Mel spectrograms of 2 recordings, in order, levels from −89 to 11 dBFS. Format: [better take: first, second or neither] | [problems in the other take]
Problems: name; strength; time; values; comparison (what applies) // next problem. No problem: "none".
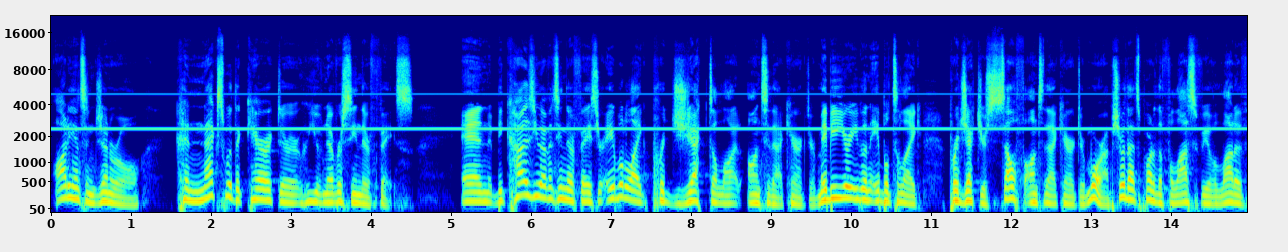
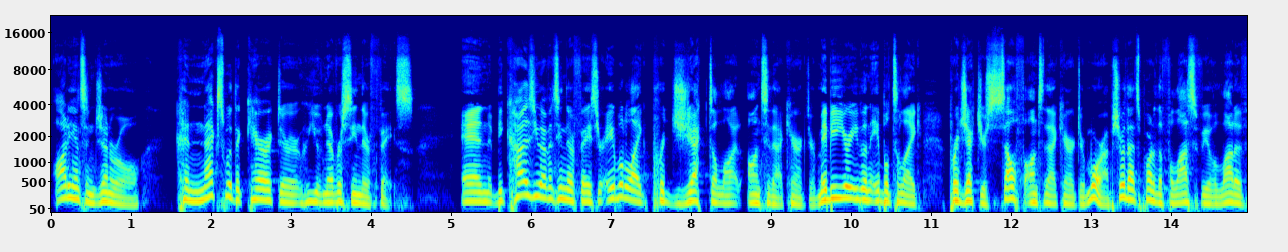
second | high-pitched whine; noticeable; throughout; 2.5 kHz, 15 dB below the speech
